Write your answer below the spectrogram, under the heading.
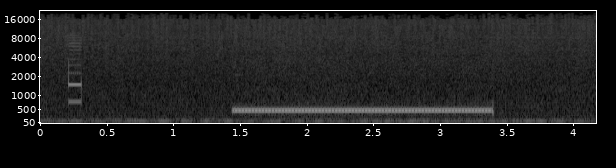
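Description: A steady telephone dial tone hums for about two seconds, loud, after a brief pair of short electronic beeps, as a phone number is being dialed, with a low background hum underneath and no talking.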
